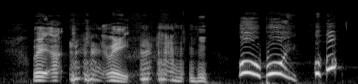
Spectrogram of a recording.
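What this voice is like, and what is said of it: Mickey Mouse cartoon voice impression. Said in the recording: “Is that your Mickey impression?”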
